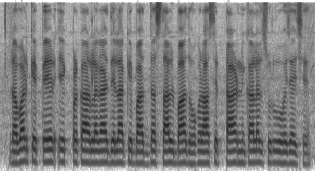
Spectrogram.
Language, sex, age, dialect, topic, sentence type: Maithili, male, 25-30, Angika, agriculture, statement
